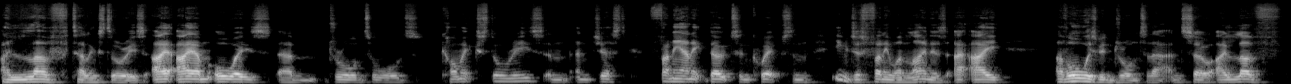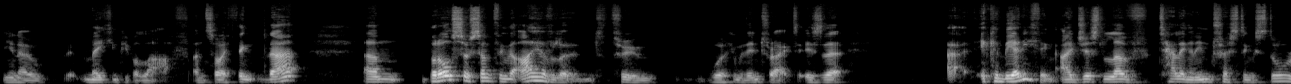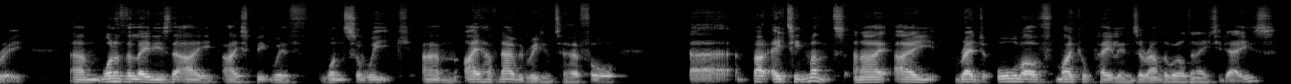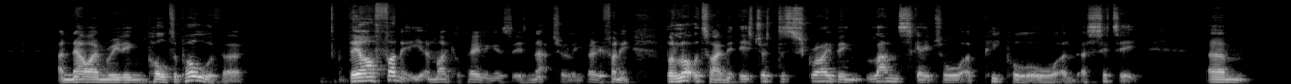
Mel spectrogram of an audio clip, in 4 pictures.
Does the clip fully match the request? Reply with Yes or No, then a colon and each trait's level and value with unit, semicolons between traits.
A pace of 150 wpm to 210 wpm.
Yes: average, 175 wpm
